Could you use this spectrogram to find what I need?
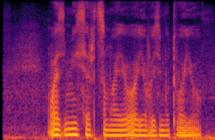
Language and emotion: Russian, neutral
